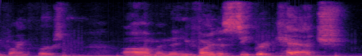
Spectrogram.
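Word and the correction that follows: cache: Did I say that right? Catch? – Cash.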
